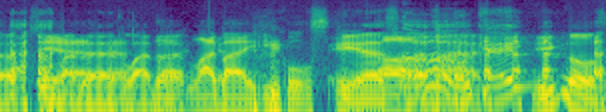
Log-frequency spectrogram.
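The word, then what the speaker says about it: Labay: Yeah, It is Libi, not LeBay. Not LeBay. I jacked that up. Good catch. My son actually told me that, and I screwed that up. So my bad. The Libi Eagles.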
